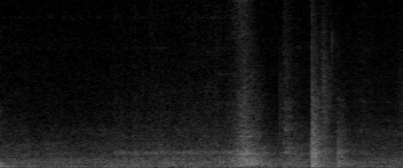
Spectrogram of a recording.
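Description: Handling noises over a steady hiss: a brief rustle a little past halfway, then a single sharp click.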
